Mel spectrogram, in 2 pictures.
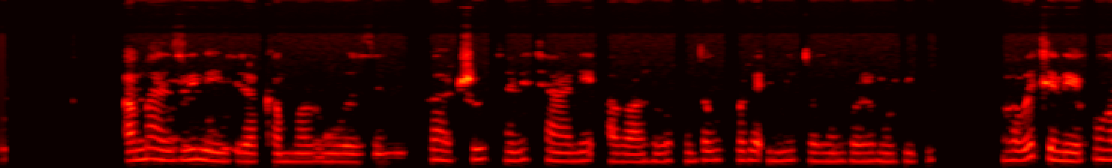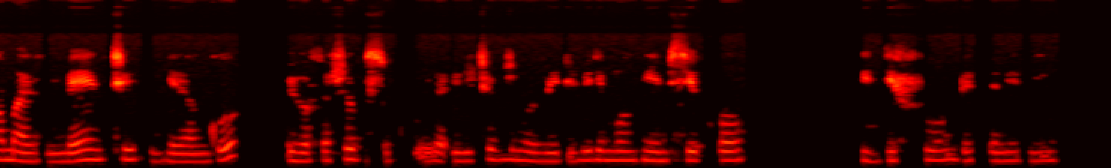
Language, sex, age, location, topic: Kinyarwanda, female, 18-24, Kigali, health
